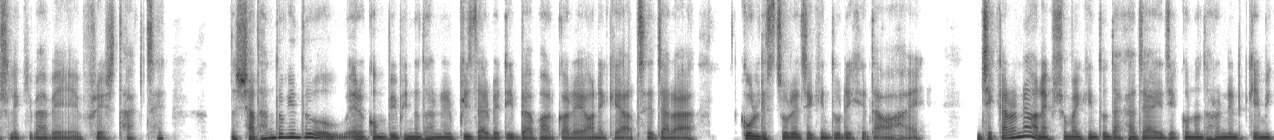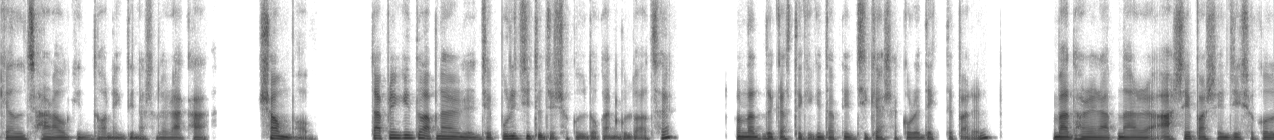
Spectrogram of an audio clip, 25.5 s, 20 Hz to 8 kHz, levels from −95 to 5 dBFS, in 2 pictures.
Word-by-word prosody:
আসলে 95 -1 -1
কিভাবে 95 0 -3 0.3
ফ্রেশ - - -3 0.2
থাকছে? - - -2 0.7
তো - - -2
সাধারণত 135 - +2
কিন্তু 205 0 +4
ঔ - - +1 0.3
এরকম 110 -1 +1
বিভিন্ন 110 +2 +1
ধরণের 100 -1 +1
preservative 95 -4 0
ব্যবহার 90 +1 -2
করে, 85 0 -1
অনেকে 85 -1 -4
আছে - - +6
যারা - - 0 0.6
cold 135 -4 +5
storage 105 -5 +3
এ - - -10
কিন্তু 90 -1 -2
রেখে - - -5
দেওয়া - - -3
হয়। - - -6 0.6
যে 110 - +6
কারণে 180 +11 +4
অনেক 105 -1 +3
সময় 115 -2 +1
কিন্তু 110 -1 0
দেখা 100 +2 -2
যায় 90 -2 0
যে, 90 - -2
কোন 105 - +2
ধরনের 100 0 +1
chemical 100 0 0 0.2
ছাড়াও 95 -2 -1
কিন্তু 90 +2 -6
অনেকদিন 85 -1 -5
আসলে 90 - -8
রাখা 90 - -3 0.7
সম্ভব। - - +2 0.6
তা - - +2
আপনি 165 - +1
কিন্তু 160 +1 0
আপনার 125 -2 +1 0.3
যে 100 - 0
পরিচিত 125 -1 +1
যে - - -3
সকল - - -8
দোকানগুলো - - -5
আছে, 165 - +1 0.8
ওনাদের 110 -2 +3
কাছ 105 - +2
থেকে 100 -2 -3
কিন্তু 95 -1 -1
আপনি 100 - -5 0.2
জিজ্ঞাসা 95 -1 -3
করে 90 -1 -2
দেখতে - - -7
পারেন, 140 - -4 0.8
বা 110 - +8
ধরেন 100 -1 +2
আপনার 95 0 +1 0.3
আশেপাশে 105 -1 -1
যে 100 - 0
সকল, 100 -1 -3
100 Hz, 155 wpm, -24 LUFS, 95-115 Hz, 0.8 s, বা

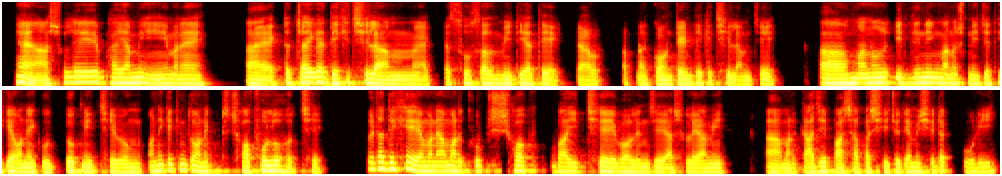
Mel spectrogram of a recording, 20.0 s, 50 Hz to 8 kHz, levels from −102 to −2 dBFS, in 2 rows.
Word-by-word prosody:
হ্যাঁ, 145 -9 +5
আসলে 130 +8 -2 0.3
ভাই 135 -1 +2
আমি 135 0 +5 0.3
মানে 115 0 0 0.6
আ - - +3 0.2
একটা 110 +5 -3
জায়গায় 140 0 +6
দেখেছিলাম, 120 -4 +2 0.4
একটা 105 0 -12
সোশ্যাল 120 0 0
মিডিয়াতে 110 0 0
একটা 110 -1 -11 0.4
আপনার 105 0 -6
কনটেন্ট 105 +1 +1
দেখেছিলাম 105 -1 -3
যে, 105 - -2 0.6
আ - - +5 0.3
মানু 130 +1 +3 0.2
ইদানিং 130 +3 +3
মানুষ 120 0 0
নিজে 110 +1 0
থেকে 125 +1 0
অনেক 110 +1 +1
উদ্যোগ 110 +5 0
নিচ্ছে 115 +2 -3
এবং 105 0 -1 0.2
অনেকে 145 +4 +2
কিন্তু 155 -1 0
অনেক 125 0 +1 0.3
সফলও 135 +2 +4
হচ্ছে। 125 0 -7 0.5
তো - - -40
এটা 185 - +4
দেখে 175 +1 +2 0.2
মানে 130 -1 +2
আমার 135 -1 +3
খুব 135 0 -2 0.2
শখ 135 0 0 0.3
বা 120 - 0
ইচ্ছে 115 +3 -3 0.2
বলেন 110 -1 0
যে 105 - -1
আসলে 105 0 -4
আমি 105 0 -1 0.5
আ - - 0
আমার 105 0 -2
কাজের 115 +4 +1
পাশাপাশি 115 +3 -3
যদি 110 0 -2
আমি 110 0 +1
সেটা 125 +2 -2 0.2
করি, 110 -1 -3
120 Hz, 160 wpm, -20 LUFS, 110-130 Hz, 0.6 s, জায়গায়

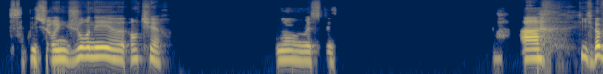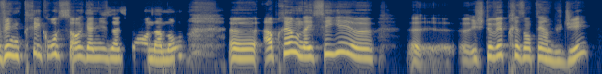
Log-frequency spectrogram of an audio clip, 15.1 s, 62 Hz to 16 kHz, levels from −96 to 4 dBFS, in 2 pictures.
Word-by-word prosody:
C'était 195 -2 -6
sur 190 0 -4
une 190 0 +3
journée, 225 +4 +5
heu, 190 -3 -2
entière. 195 -3 -5 1.3
Non, 185 0 -2
ouais, - - -4
ouais, 170 - -2
c'était 165 0 -12 2.4
Ah, 200 +1 +8 0.5
il 230 -5 -3
y 245 - +6
avait 250 +1 +7
une 245 -2 +1
très 280 +2 -5
grosse 260 +1 -4
organisation 215 -1 -2 0.2
en 195 - -3
amont, 185 +7 -2 0.6
heu, 205 -1 +2
après 225 +9 +2
on 310 -9 +2
a 225 - +4
essayé, 290 +7 -2
heu, 210 -3 0 0.4
heu, 475 -3 -4 0.5
heu, 175 +2 -8
je 190 - -9
devais 240 +3 +2
présenter 220 -4 -2
un 200 - 0
budget, 185 - -4
215 Hz, 130 wpm, -22 LUFS, 195-240 Hz, 2.4 s, Ah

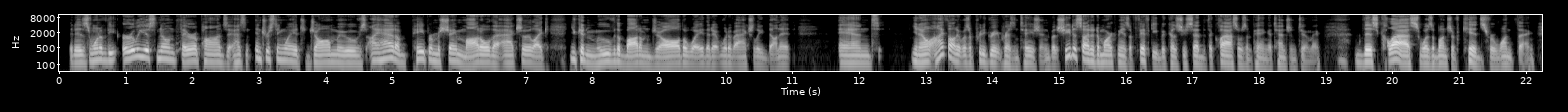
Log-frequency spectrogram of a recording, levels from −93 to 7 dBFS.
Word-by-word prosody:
It - - -9
is 125 +1 +1
one 155 +2 0
of 155 -2 -1
the 150 +1 -2
earliest 200 +1 +4
known 170 -4 -2
theropods, 135 -2 -1
it - - -6
has 130 0 -7
an 130 - -16
interesting 170 -3 -4
way 145 -2 -1
its 130 - -4
jaw 125 +3 0
moves, 120 -2 -2
I 150 +1 -3
had 175 +2 +1
a 125 -3 -2
papier-mâché 155 -4 0
model 125 +3 +3
that 115 - -1
actually, 120 +2 -2
like 110 -2 -2 0.3
you 165 -2 -6
could 130 - +1
move 130 +4 -3
the 140 - +2
bottom 115 0 +3
jaw 110 +2 +3
the - - +1
way 115 -1 -2
that - - -6
it 110 0 -3
would've 115 -2 -5
actually 105 0 -6
done 95 +2 -8
it, 110 -1 -7 0.7
and, 120 -1 -3 0.5
you 140 - -3
know, 135 +2 +3
I 250 +3 0
thought 210 - +3
it 130 - 0
was 120 0 -4
a - - -6
pretty 140 -4 -5
great 120 -4 -1
presentation, 100 +1 -5
but 100 +1 -5
she 210 - 0
decided 150 - +3
to 130 - 0
mark 125 0 -1
me 125 - -3
as 110 - -6
a - - -7
50 135 - -2
because 105 +1 -6
she 120 - -3
said 105 0 0
that 95 - -21
the - - -7
class 120 -4 +2
wasn't 100 +2 -9
paying 95 -7 -8
attention 90 -6 -10
to - - -10
me. - - -15 0.6
This 130 +1 +5
class 145 -8 +8
was 115 -2 -1
a - - -2
bunch 120 -3 -2
of - - -10
kids - - +1
for - - -4
one 105 +2 -5
thing, - - -8
125 Hz, 215 wpm, -21 LUFS, 110-145 Hz, 0.7 s, class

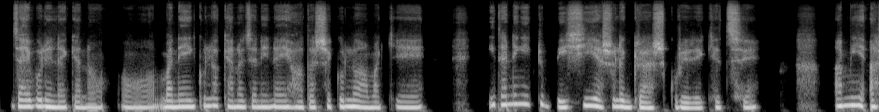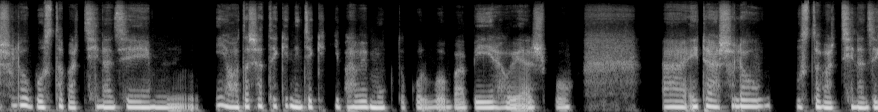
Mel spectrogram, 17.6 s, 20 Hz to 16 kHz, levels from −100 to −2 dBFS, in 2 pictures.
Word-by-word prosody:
যাই 210 -1 +3
বলি 210 -1 +5
না 185 - +3
কেনো? 185 0 -1 0.3
অ - - -1 0.4
মানে 200 0 +5
এইগুলো 230 +3 -1
কেনো 200 -1 +2
জানিনা 195 +1 +1
এই - - +3
হতাশাগুলো 190 +3 +1
আমাকে 180 +2 -3 0.9
ইদানিং 275 +2 -1
একটু 280 +1 -6
বেশিই 190 +6 +1
আসলে 210 +1 +2
গ্রাস 170 -2 +1
করে 180 -2 0
রেখেছে। 175 +2 -5 1.0
আমি 250 +2 +2 0.2
আসলেও 245 +5 0
বুঝতে 185 +4 +1
পারছি 175 +2 -4
না - - +5
যে, 190 - -1 0.3
উম 180 +2 +1 0.4
এই 255 - 0
হতাশা 205 +4 +2
থেকে 220 +1 -5
নিজেকে 190 +1 +1
কীভাবে 190 -1 +1
মুক্ত 175 0 -1 0.2
করব, 185 0 -4 0.2
বা - - -1
বের 180 0 +4
হয়ে - - +1
আসবো। 180 +1 -6 1.1
আ - - +2 0.3
এটা 220 +2 0
আসলেও 215 0 +2 0.4
বুঝতে 195 0 -2
পারছি 170 -1 -1
না - - +5
যে 180 - +3
195 Hz, 150 wpm, -25 LUFS, 180-210 Hz, 1.1 s, বলি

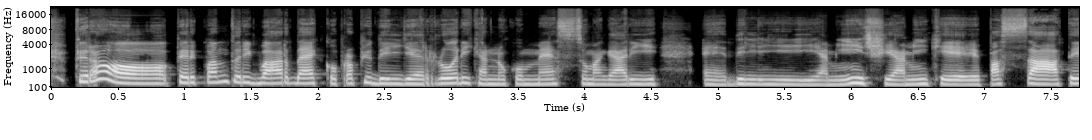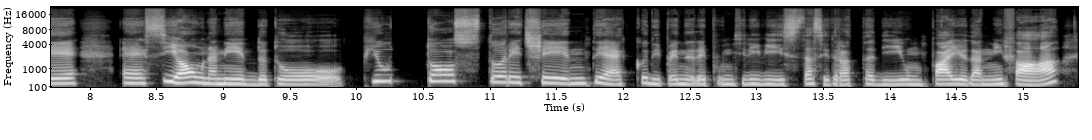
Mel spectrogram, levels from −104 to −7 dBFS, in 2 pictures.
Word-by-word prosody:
Però, 230 - +5
per 245 -1 -1
quanto 265 +3 -2
riguarda, 230 -2 +1
ecco, 220 -2 -5
proprio 215 +4 -5
degli 205 -1 -2
errori 215 +3 0
che 220 - -7
hanno 190 -1 -4
commesso 195 +2 -5
magari, 190 +1 -3 0.3
ehm, 180 -1 -8
degli 185 -2 -4
amici, 195 +4 -1
amiche 180 -1 -2
passate, 205 +3 +3 0.3
ehm, 225 -1 -2
sì 235 +5 0
ho 235 +2 +8
un 240 -3 +1
aneddoto 185 -2 -2
piuttosto 310 -1 -2
recente, 230 -3 -1
ecco, 190 +5 -5
dipende 195 -2 -4
dai 190 - -3
punti 190 0 -8
di 195 - -3
vista 185 +2 -3
si 185 -3 -4
tratta 185 0 -5
di 180 +1 -6
un 180 -2 -4
paio 190 0 +4
d'anni 180 +2 -2
fa, 180 - +6
200 Hz, 145 wpm, -23 LUFS, 185-225 Hz, 0.3 s, ho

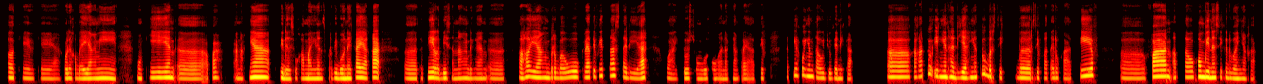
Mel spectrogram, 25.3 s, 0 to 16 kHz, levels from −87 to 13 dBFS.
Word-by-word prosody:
Oke 190 -3 -5
oke, 180 - -16
ya 175 -1 -9
aku 165 - -34
udah 185 0 -2
kebayang 180 +1 -1
nih 185 -2 +2 0.4
mungkin, 205 +3 +1
eee, 170 -2 -6
apa 205 0 -7 0.3
anaknya 220 +5 +5 0.2
tidak 175 -4 +1
suka 180 +1 -13
mainan 175 0 +1
seperti 185 +1 -7
boneka 180 +3 +3
ya 200 -2 +4
Kak, 210 0 +5 0.5
eee, 175 -1 -4
tapi 185 +2 -8
lebih 185 0 0
seneng 180 +1 -5
dengan, 180 0 -6
eee, 175 -3 -10 0.3
hal-hal 200 +5 +1
yang 210 -2 +3 0.2
berbau 205 +3 0
kreatifitas 265 +6 -3
tadi 195 -4 -6
ya, 195 +2 +3 0.4
wah 180 -3 -11
itu 185 +2 -5
sungguh-sungguh 170 -1 -11
anak 165 0 -9
yang 170 -1 -12
kreatif, 85 - -13 0.4
tapi 285 -2 -7
aku 290 +2 -7
ingin 250 -1 +2
tahu 190 -2 -4
juga 180 0 -6
nih 175 0 -7
Kak, 165 -1 -13 0.7
eee, 230 0 +2
Kakak 235 +2 -5
tuh 350 - -2
ingin 235 -2 +4
hadiahnya 205 0 +2
tuh 335 +5 -2
bersi 215 -4 -2 0.3
bersifat 195 -1 -2
edukatif, 210 +9 -1 0.5
eee, 185 -1 -8 0.2
fun 245 +1 +8
atau 220 +2 -4
kombinasi 220 -2 +6
keduanya 180 -3 -3
Kak? 160 -2 -21
190 Hz, 140 wpm, -23 LUFS, 180-215 Hz, 0.7 s, fun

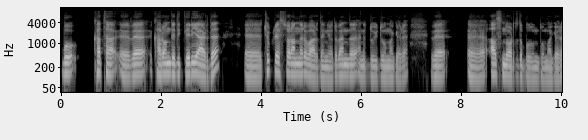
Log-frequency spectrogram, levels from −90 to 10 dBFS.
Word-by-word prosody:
bu 135 +4 +2 0.3
Kata, 140 -2 +2
ııı, 110 -2 -1
ve 125 +2 +4 0.2
Karon 130 +2 +3
dedikleri 130 +1 +2
yerde, 125 - +5 0.5
eee, 105 -2 -1
Türk 155 -1 -5
restoranları 130 -2 +2
var 105 -3 +1
deniyordu. 100 +1 -4
Ben 115 0 0
de, - - +1
hani, 110 -3 -3
duyduğuma 105 -1 -4
göre 105 +3 -6 0.5
ve, 110 0 0 0.4
eee, 105 0 -2
aslında 125 -2 +2
orada 110 0 -1
da 110 -3 -4
bulunduğuma 100 -1 -6
göre 100 +4 -3
115 Hz, 145 wpm, -25 LUFS, 105-125 Hz, 0.5 s, yerde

